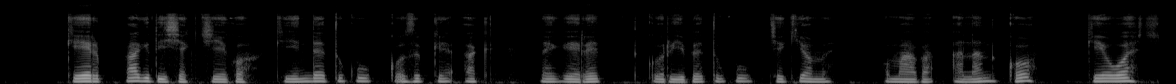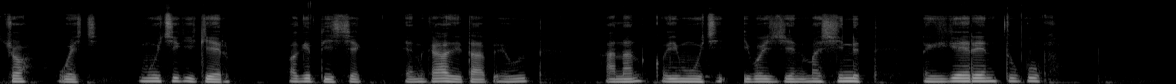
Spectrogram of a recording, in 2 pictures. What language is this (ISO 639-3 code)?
kln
